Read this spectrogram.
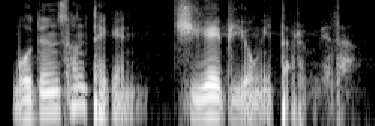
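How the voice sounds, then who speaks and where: A man's voice: sits low, lively intonation, fairly quick, gravelly. A middle-aged man preaching a sermon as pastor, telling a story with sudden emphatic rises.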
